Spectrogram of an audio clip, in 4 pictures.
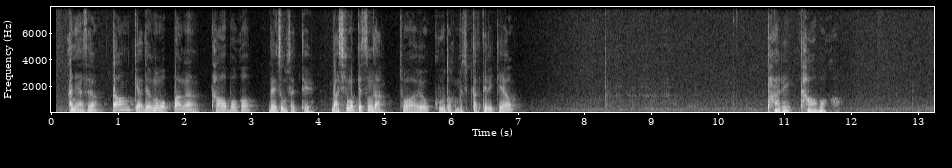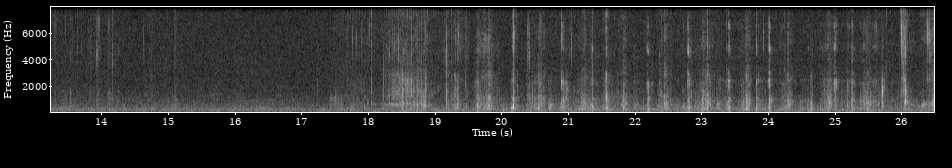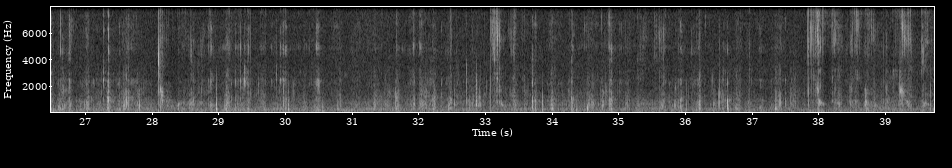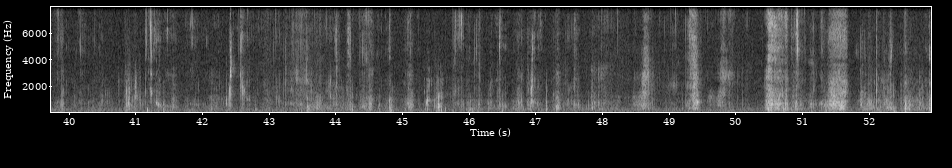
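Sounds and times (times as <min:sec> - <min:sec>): crunchy biting: 0:13.2 - 0:14.8, 0:17.4 - 0:52.9
chewing: 0:13.2 - 0:15.2, 0:17.4 - 0:52.9.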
